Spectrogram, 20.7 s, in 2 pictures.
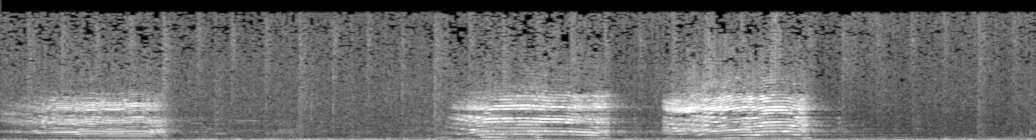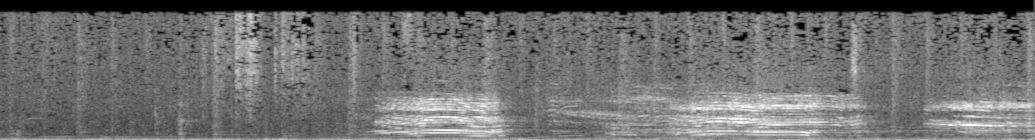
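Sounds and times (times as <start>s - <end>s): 
steady low rumble: 0.0s - 20.7s
red deer stags bellowing during the rut: 4.4s - 8.3s, 14.0s - 20.7s.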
